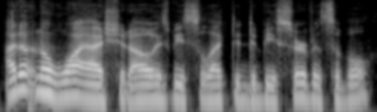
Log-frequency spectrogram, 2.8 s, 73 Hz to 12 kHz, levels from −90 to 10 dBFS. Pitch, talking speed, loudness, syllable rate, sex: 135 Hz, 255 wpm, -18 LUFS, 6.6 syllables/s, male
